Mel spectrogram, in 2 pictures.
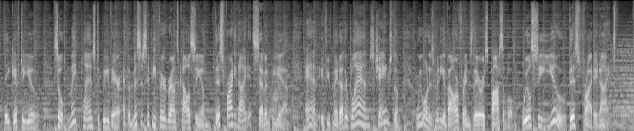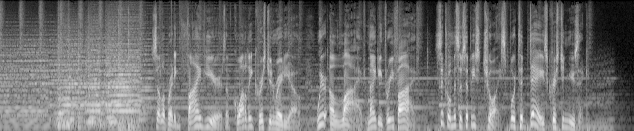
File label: Concert Promo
